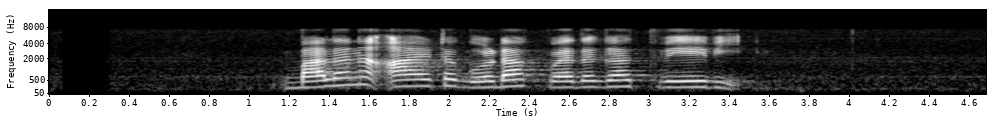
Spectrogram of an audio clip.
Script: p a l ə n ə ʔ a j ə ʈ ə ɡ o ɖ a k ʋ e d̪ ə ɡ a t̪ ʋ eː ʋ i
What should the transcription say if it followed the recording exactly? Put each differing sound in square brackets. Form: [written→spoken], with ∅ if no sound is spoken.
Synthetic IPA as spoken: [p→b] a l ə n ə ʔ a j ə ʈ ə ɡ o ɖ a k ʋ [e→æ] d̪ ə ɡ a t̪ ʋ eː ʋ i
